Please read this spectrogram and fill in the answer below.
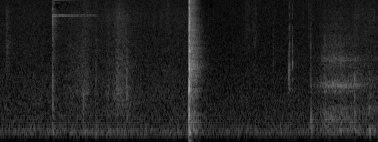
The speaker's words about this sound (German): Alles klar, okay, also die Münze fliegt.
